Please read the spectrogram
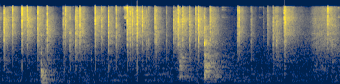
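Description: Flax seeds crackling and popping as they roast in a nonstick pan: a rapid, uneven scatter of sharp clicks. A spatula scrapes through the seeds a few times.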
